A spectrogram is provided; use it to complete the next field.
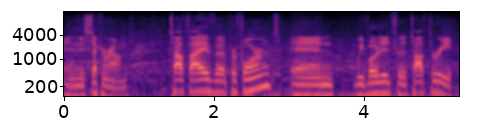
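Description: A man with an American accent speaks at a moderate pace. His pitch varies in an ordinary way over noticeable background noise. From Florida. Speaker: comedy event organizer. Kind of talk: interview.

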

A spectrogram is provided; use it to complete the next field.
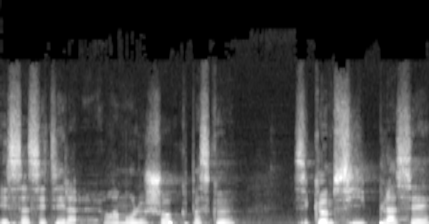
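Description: Pitch is fairly high for this man. He speaks very slowly with fairly even intonation. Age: 40s. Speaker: preacher. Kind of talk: sermon.

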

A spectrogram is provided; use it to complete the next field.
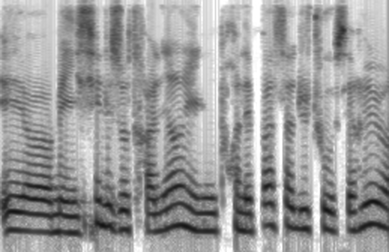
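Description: A woman speaks in a dark, mellow tone with fairly even intonation, the sound dry and close with no echo. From Belgium. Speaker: expat caller. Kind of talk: phone interview.

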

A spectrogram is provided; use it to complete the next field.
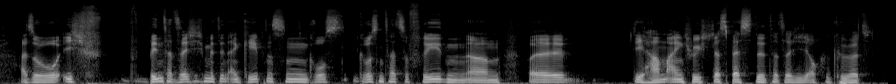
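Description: On a very clean recording with a silent background, a man with an unremarkable speaking voice talks at a fairly slow pace, fairly low in pitch and with fairly even intonation. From Lower Rhine, western Germany. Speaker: podcast co-host. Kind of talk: casual chat.

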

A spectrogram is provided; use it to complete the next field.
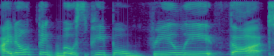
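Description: A woman speaks at a very slow pace. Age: 30s. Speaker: writer and abortion rights activist. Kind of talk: political interview.

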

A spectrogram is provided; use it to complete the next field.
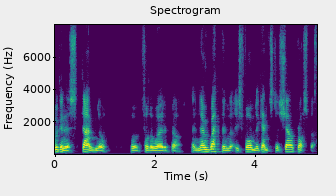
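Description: With an English accent, a man speaks at a fairly quick pace. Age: 50s. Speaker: pastor. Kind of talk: preaching.

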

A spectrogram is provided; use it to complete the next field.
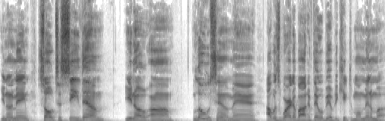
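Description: A man speaks in a plain, everyday voice with a fairly high pitch and ordinary pitch variation. His pace is moderate and his loudness very even. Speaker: podcast host. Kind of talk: casual chat.

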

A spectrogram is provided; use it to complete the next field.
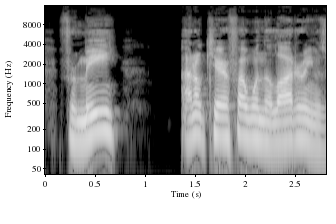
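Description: A man with an American accent talks at a very fast pace. His pitch varies in an ordinary way, and the background is quiet. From US, Cascade. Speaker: podcast co-host, jiu-jitsu practitioner. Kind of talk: casual chat. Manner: animated.

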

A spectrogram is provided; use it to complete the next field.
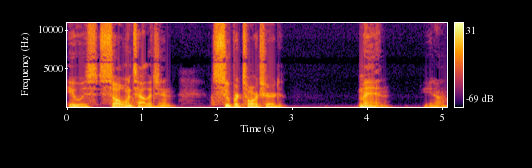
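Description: Fairly slow, somewhat breathy speech from a man with an American accent, medium pitch, ordinary pitch variation and long, frequent pauses, against a quiet background. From Minneapolis, US Midwest. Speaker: rapper. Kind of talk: casual chat. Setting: studio.

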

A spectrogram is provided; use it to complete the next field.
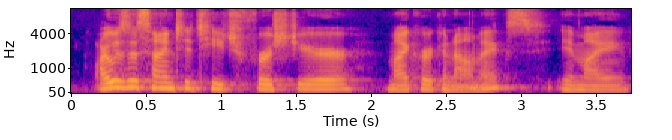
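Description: Vocal fry with ordinary pitch variation, in a very clean recording with a silent background. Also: woman. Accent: American. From US West Coast (Orange County, California). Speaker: economics professor. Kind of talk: casual interview.

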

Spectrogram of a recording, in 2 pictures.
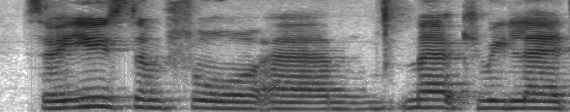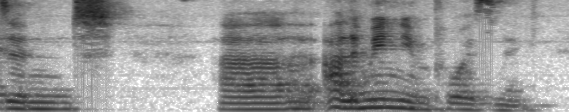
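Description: A woman with a British accent. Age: 40s. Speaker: holistic therapy researcher. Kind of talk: casual livestream chat. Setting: video call.

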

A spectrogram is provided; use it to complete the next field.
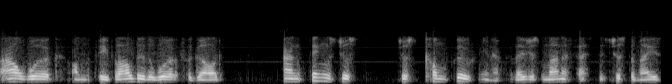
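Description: A very fast man with medium pitch and an English accent. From England. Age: 50s. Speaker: spiritual healer. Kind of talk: interview.

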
